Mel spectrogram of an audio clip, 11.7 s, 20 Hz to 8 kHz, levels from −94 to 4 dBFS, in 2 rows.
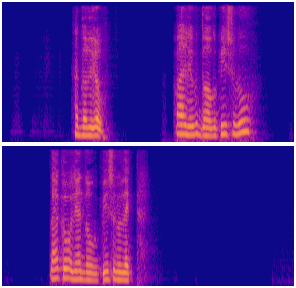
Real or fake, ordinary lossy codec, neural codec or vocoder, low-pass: fake; AAC, 32 kbps; codec, 16 kHz in and 24 kHz out, 0.4 kbps, LongCat-Audio-Codec, two codebook decoder; 7.2 kHz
